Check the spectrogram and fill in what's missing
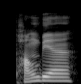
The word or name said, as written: pang2 bian1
